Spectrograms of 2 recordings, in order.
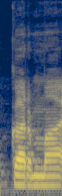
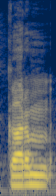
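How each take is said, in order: First: The word ends with an added vowel sound. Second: The word ends on the consonant m. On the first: The speaker calls it wrong. "I don't know who changed it to karma" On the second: The speaker calls it right. "the word is karm"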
